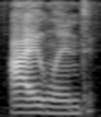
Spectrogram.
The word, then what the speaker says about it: island: learning to read uh I pronounced island island and everybody laughed all the kids laughed at me and I was so embarrassed um but literally is l n d come on that is Island even though I know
